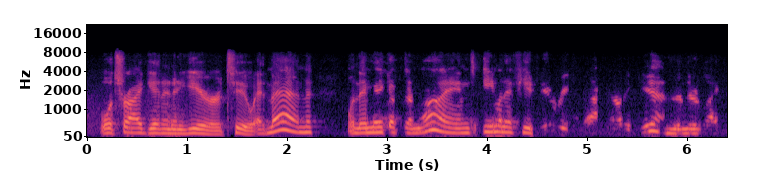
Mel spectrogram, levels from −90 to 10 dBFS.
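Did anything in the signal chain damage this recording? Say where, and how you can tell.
Yes. The damage is in the call processing stage, specifically the echo canceller. From 0.0 to 0.13 s, at the very start, a faint second voice sits under the speech, roughly 30 dB below it. The other side's voice is leaking through: the far end was playing on a loudspeaker, and this is likely residual echo the canceller failed to subtract from the microphone signal before the Opus encoder, whose 8 kHz bandwidth limits all of the audio.

Speech is suppressed in double talk in three places. From 2.83 to 3.43 s the voice drops by as much as about 15 dB, over a total of around a third of a second. From 3.78 to 4.14 s there is a milder dip of about 5 dB. From 4.33 s to the end, the level falls by as much as about 30 dB. The likely cause is the canceller's suppressor attenuating the near-end talker while it treated the overlapping far-end signal as echo.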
